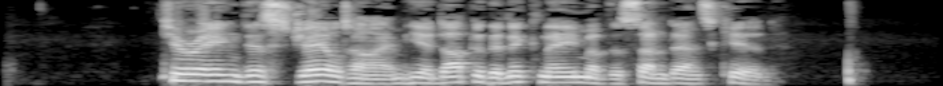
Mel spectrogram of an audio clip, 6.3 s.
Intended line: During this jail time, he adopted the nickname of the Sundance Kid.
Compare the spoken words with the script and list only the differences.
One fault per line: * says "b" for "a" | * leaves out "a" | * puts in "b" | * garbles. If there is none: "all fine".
all fine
